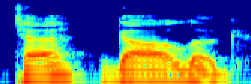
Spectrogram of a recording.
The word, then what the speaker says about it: Tagalog: Say the name of the language correctly, because I just mispronounced it. Tagalog. Okay. Yeah. So like with just really quick with Tagalog, like you just say the vowels are the most important things.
